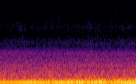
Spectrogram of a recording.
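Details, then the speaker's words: Nissan Sylphy (Dongfeng) after alternator one-way pulley replacement, A/C on, hill start under load: steady deep engine drone with no rattle or clatter; the previous grinding clatter under heavy load is gone. "荷大的时候，不会再有那个嘎嘎嘎嘎嘎的那响声了。"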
